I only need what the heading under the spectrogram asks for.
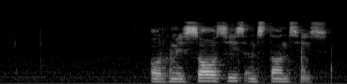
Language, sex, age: Afrikaans, male, 21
